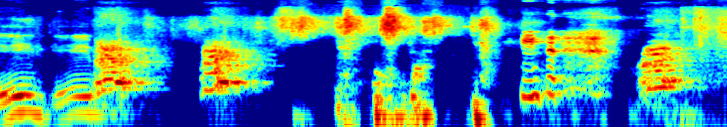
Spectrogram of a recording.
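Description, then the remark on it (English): A dog barks and yips repeatedly in short, irregular bursts, loud, with some whimpering tones mixed in and people talking around it. “has the dog got an answer, …? Our dog has got an answer.”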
